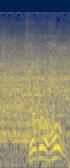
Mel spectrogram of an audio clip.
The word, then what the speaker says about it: Terre Haute: Terre Haute, that's how you say it, Terre Haute.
